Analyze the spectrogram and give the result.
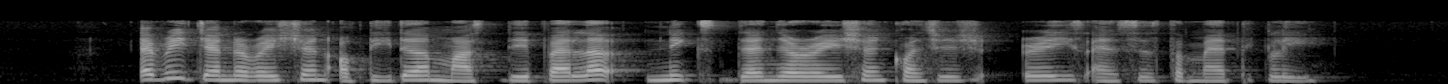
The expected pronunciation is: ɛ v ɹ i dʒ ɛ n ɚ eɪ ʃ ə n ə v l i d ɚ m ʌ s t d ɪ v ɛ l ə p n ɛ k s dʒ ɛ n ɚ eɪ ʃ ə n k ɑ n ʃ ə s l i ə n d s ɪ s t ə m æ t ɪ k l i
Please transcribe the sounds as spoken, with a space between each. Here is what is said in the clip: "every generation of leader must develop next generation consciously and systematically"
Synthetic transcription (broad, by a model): ɛ v ɹ i dʒ ɛ n ɚ eɪ ʃ ə n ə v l i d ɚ m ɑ s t d ɪ v ɛ l ə p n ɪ k s dʒ ɛ n ɚ eɪ ʃ ə n k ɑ n s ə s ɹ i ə n s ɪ s t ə m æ t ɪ k l i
